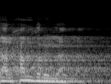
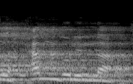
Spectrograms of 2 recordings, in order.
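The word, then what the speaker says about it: الحمد لله: আলামিন এইতো আপনি পড়ছেন আলহামদুলিল্লাহ শব্দটা কি আলহামদুলিল্লাহ এই হা এর মাখরাজ কোথায় হা এর মাখরাজ কোথায় বলেন একজন কণ্ঠনালীর মাঝখান থেকে এখান থেকে আপনি উচ্চারণ করছেন আলহামদুলিল্লাহি রাব্বিল আলামিন অর্থ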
